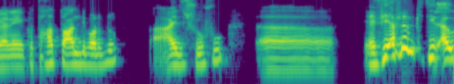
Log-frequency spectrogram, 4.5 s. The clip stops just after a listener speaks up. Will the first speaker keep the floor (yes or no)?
yes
